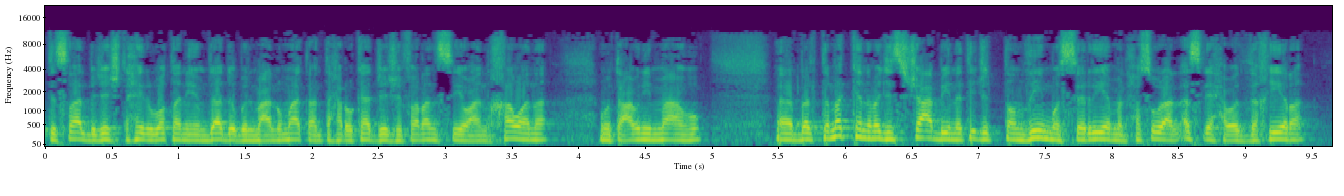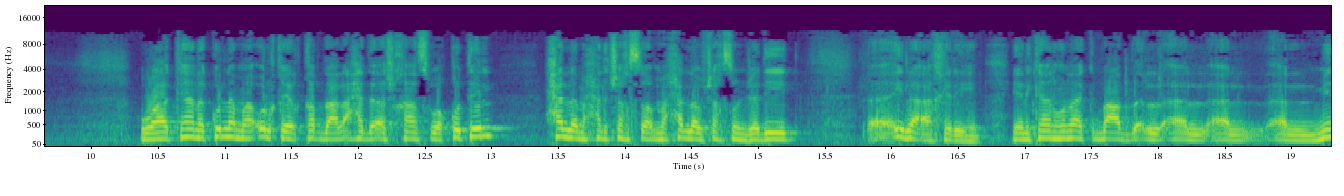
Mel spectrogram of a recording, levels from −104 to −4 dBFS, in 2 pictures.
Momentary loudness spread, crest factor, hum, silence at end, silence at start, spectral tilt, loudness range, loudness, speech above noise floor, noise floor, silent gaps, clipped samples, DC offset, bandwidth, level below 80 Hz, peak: 6 LU; 12 dB; none; 0 s; 0 s; -6 dB/octave; 2 LU; -21 LUFS; 27 dB; -47 dBFS; none; under 0.1%; under 0.1%; 11.5 kHz; -52 dBFS; -8 dBFS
